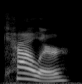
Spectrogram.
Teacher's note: Like in calor, meaning heat, the lor gets the emphasis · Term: stress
